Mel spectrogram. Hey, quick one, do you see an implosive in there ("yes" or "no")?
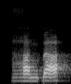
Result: yes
